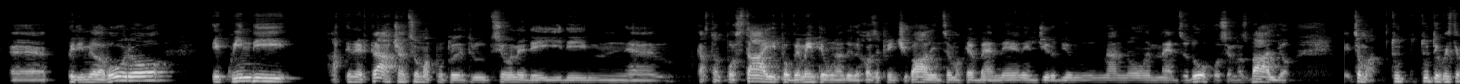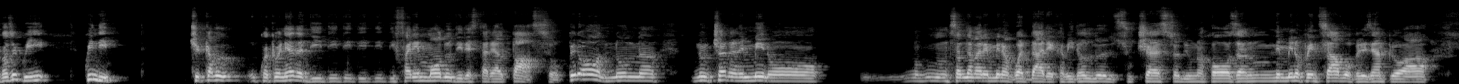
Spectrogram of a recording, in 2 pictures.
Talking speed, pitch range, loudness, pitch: 170 wpm, 115-170 Hz, -20 LUFS, 140 Hz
